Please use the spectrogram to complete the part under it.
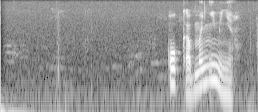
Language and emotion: Russian, neutral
